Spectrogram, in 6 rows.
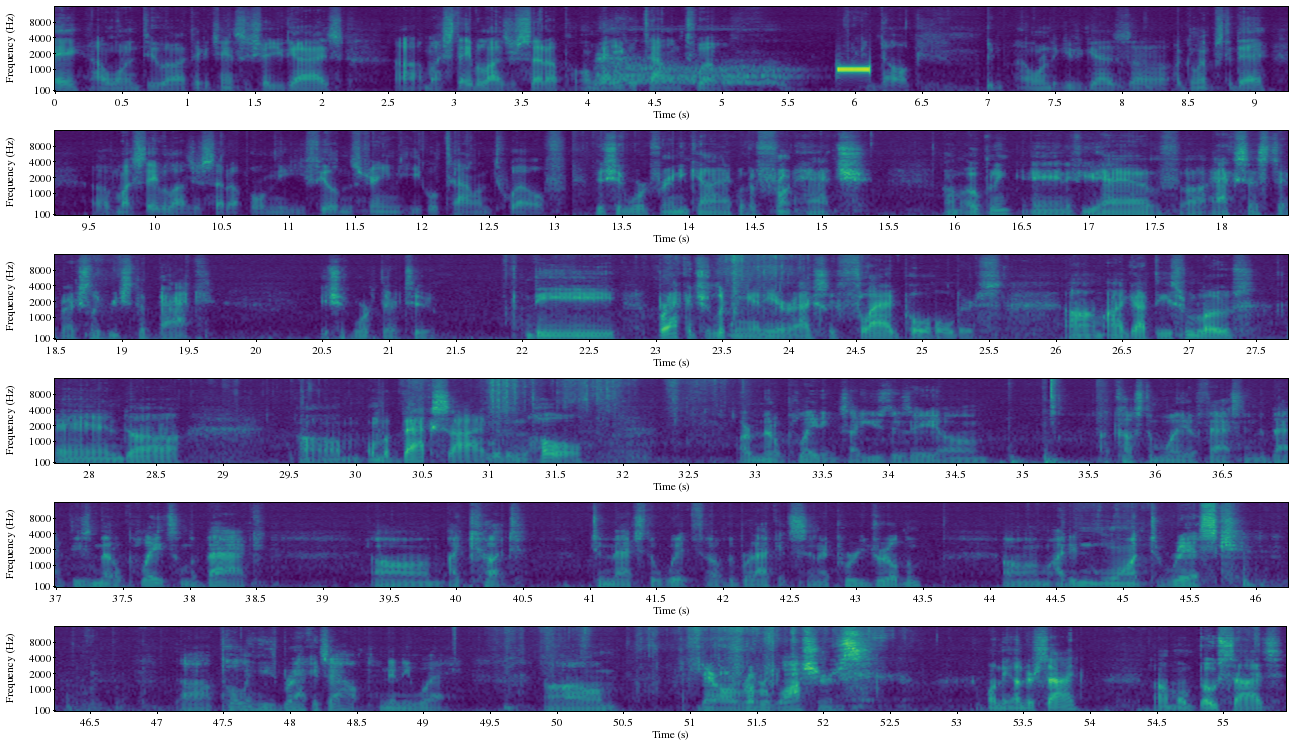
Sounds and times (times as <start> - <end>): Speech: 0.0 - 5.1, 6.1 - 19.7, 20.5 - 28.7, 29.5 - 31.8, 32.8 - 34.8, 35.6 - 38.6, 39.4 - 46.0, 47.2 - 49.3, 49.9 - 52.6, 53.2 - 55.4.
